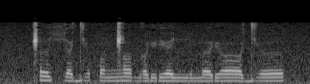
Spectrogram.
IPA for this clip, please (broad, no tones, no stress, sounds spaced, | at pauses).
ǁ ə ç ɜ dʲ ʌ f ʌ ŋ͡ǁ ʌ ɡ ʌ ɾʲ ə ɾʲ ɛ ɲ ɪ m ɜ ɾʲ ʌː dʲ əː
